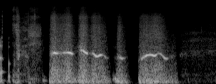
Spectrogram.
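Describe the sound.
A person whistles a short, medieval-sounding tune in four breathy phrases with small pitch glides, imitating old-style music, then trails off into a faint hum.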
